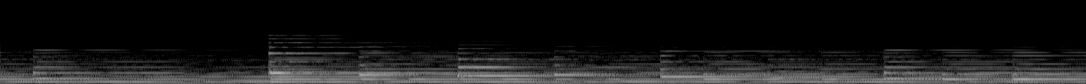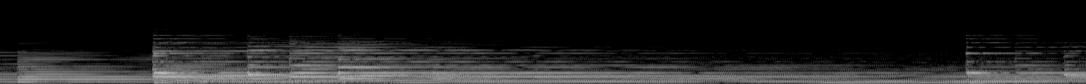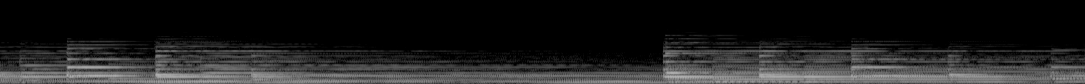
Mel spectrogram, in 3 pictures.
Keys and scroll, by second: 11.0 ctrl+g.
